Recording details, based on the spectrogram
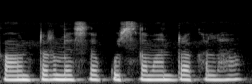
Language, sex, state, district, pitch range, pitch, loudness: Hindi, female, Jharkhand, Palamu, 210-220 Hz, 215 Hz, -12 LUFS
